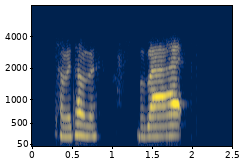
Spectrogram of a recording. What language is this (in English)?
Manipuri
